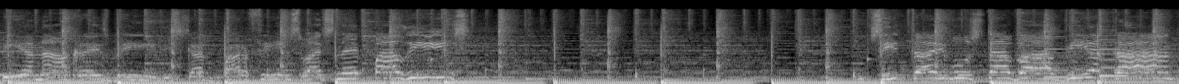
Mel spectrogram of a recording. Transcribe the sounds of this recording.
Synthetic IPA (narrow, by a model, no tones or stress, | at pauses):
piɛnaːkɾɛjsbɾiːd̪iskad̪paɾfiːmsvajɾsnɛpaliːs | sit̪ajbuːst̪avaːviɛt̪aː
